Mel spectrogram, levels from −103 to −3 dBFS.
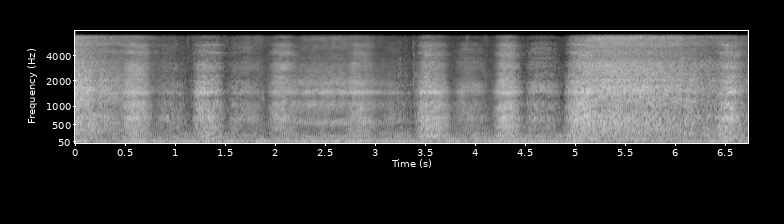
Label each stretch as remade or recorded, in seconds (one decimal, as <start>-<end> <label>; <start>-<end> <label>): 0.0-0.4 recorded; 0.4-0.9 remade; 0.9-1.7 recorded; 1.7-3.2 remade; 3.2-3.6 recorded; 3.6-4.4 remade; 4.4-6.7 recorded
